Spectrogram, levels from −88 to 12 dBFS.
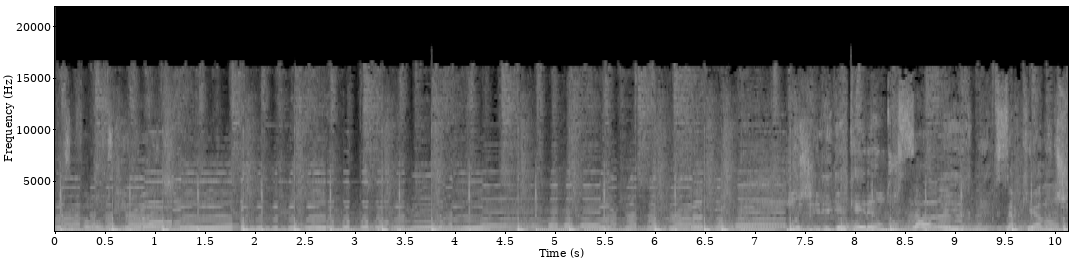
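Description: Damaged data in a compressed stream causes brief glitches at 1.82–1.86 s and 7.88–7.93 s, where corrupted frames make the decoder lose sync and search for the next header.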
